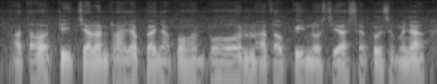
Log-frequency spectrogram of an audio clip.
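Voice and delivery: ordinary talk, nothing marked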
